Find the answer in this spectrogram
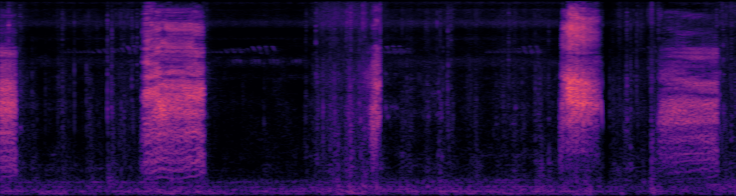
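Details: Young hill myna chick giving lure calls: four harsh, hissing, grating screeches of about half a second each, irregularly spaced across seven seconds, with quiet background noise between them.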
